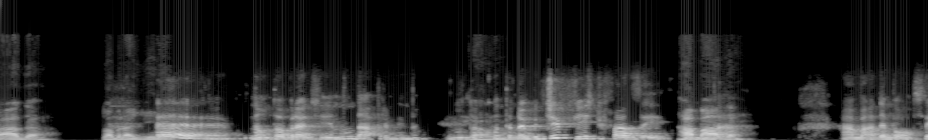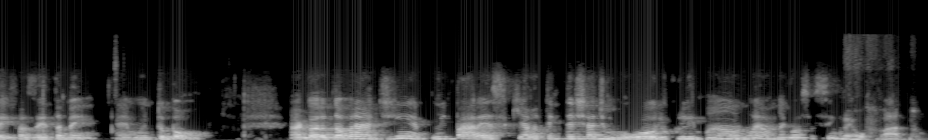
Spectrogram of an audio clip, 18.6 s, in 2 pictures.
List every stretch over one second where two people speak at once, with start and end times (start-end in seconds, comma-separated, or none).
none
